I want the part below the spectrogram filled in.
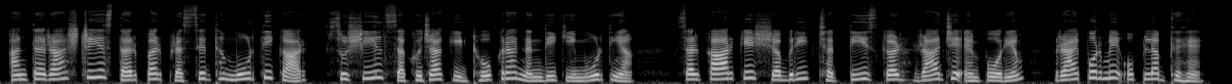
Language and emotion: Hindi, neutral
